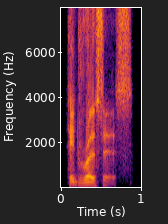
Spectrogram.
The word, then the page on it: hidrosis: British English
